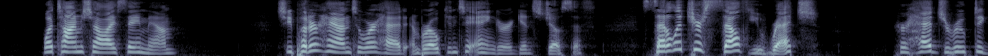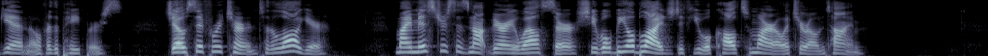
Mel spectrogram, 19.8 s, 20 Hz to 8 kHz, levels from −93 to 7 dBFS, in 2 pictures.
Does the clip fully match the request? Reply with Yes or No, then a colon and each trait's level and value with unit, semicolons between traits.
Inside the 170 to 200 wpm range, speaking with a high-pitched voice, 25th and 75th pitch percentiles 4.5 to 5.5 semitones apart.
Yes: average, 175 wpm; high, 235 Hz; average, 5.2 semitones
